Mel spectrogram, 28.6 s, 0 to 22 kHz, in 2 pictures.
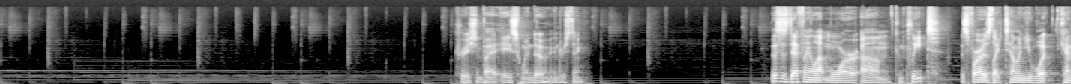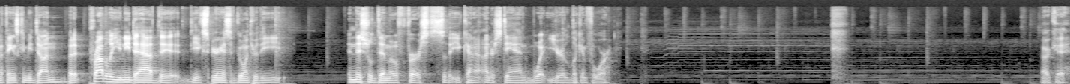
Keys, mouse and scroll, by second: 5.4 ctrl+u, 6.1 ctrl+d, 12.5 ctrl+e, 13.3 ctrl+g, 13.7 ctrl+d, 15.7 ctrl+u, 16.2 ctrl+d, 18.0 ctrl+u, 19.0 ctrl+d, 27.0 ctrl+u.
